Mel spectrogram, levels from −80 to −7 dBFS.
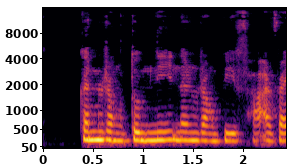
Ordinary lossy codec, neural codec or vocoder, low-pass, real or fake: AAC, 64 kbps; vocoder, 44.1 kHz, 128 mel bands every 512 samples, BigVGAN v2; 14.4 kHz; fake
